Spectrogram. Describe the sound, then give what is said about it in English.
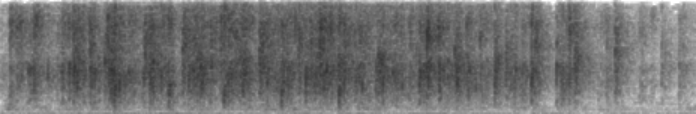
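A room full of people at a committee meeting applauds warmly for a departing civil servant, a dense, steady patter of many hands clapping that holds strong throughout and eases slightly near the end. “I do think he deserves a warm round of applause.”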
